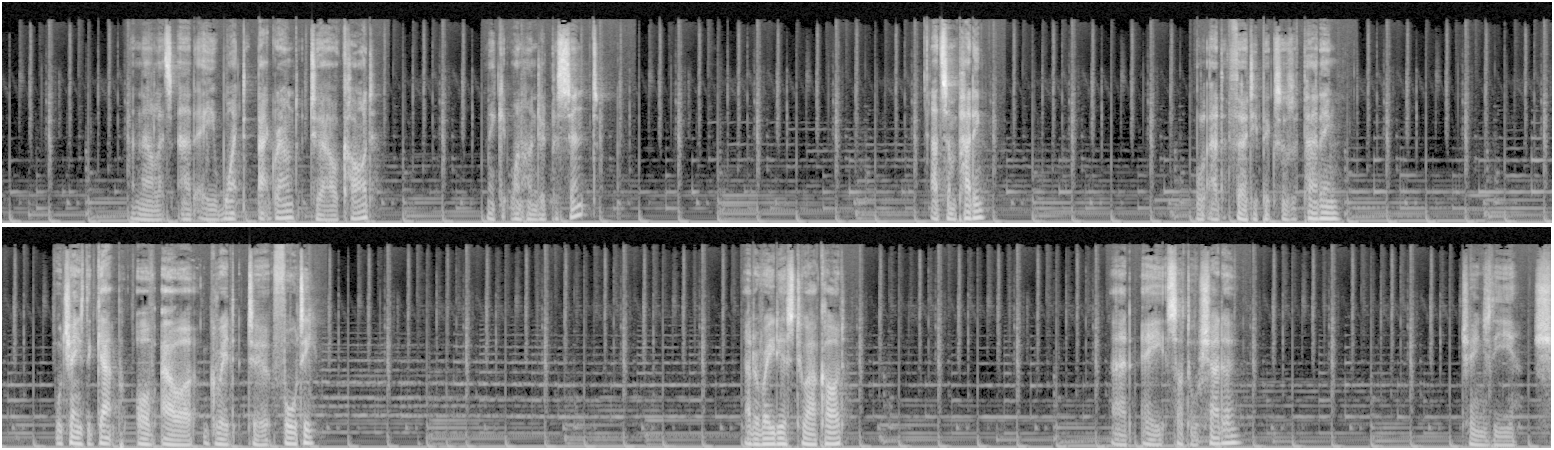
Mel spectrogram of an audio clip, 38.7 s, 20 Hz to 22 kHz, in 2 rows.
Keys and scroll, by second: 10.2 Return, 14.0 Return, 16.4 shift+Up, 21.8 shift+Down, 31.0 shift+Up.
